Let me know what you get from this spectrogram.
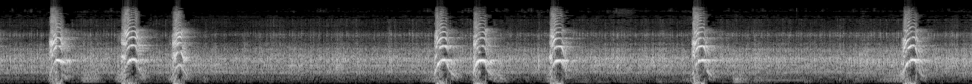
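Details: Blix, a corgi, barks at a ladybug massager it does not like. About eight sharp, high barks come singly and in pairs over a steady background hum.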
